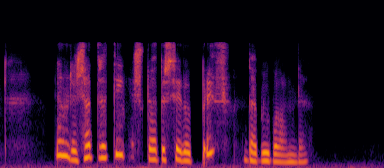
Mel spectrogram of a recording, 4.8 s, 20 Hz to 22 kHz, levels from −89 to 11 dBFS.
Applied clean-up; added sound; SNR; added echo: neural diffusion model UNIVERSE++.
